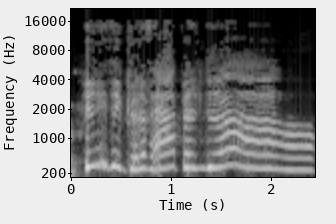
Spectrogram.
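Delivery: acted distraught screaming, high, fretful, drawn out. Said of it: "who's all upset and screaming".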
